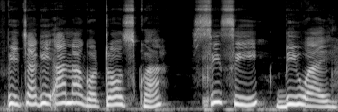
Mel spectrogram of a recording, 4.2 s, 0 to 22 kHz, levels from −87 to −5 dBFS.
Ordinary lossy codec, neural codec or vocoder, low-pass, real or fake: none; vocoder, 44.1 kHz, 128 mel bands every 256 samples, BigVGAN v2; none; fake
